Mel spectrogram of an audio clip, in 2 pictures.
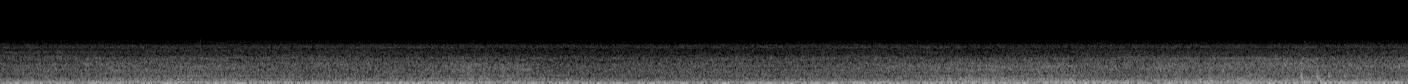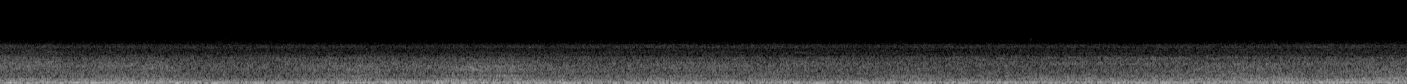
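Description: A passing train: a steady, continuous low rumble with no breaks.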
